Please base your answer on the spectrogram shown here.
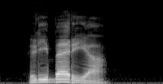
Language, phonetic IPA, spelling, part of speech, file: Polish, [lʲiˈbɛrʲja], Liberia, proper noun, Pl-Liberia.ogg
